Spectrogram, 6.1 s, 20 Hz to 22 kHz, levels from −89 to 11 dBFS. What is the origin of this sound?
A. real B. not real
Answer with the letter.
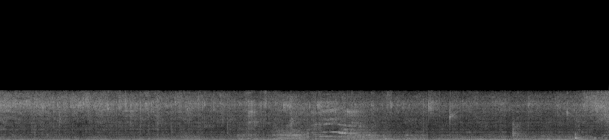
B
